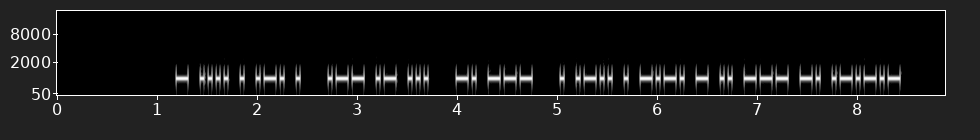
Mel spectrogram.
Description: Morse code, heard as a keyed tone, about 30 wpm, 700 Hz. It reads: THERE WAS NO ELECTION.
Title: Sentences from Top 1500 Words 30wpm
